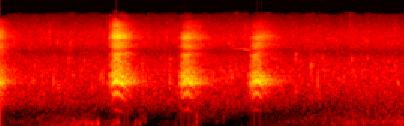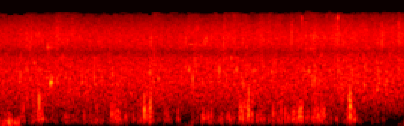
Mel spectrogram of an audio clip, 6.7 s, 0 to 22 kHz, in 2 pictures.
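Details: An American crow perched atop a bare tree beside a trickling creek, Tijeras Creek, O'Neill Park, California, 1 June 2013, gives three harsh, hoarse caws about half a second apart, then softer clicks and rustling.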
